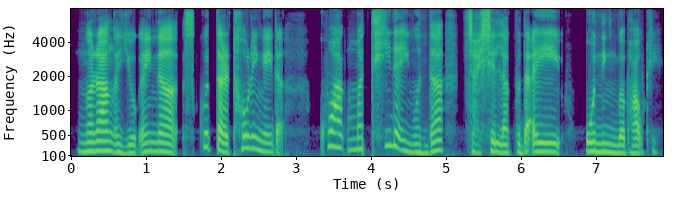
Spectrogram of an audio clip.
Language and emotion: Manipuri, disgusted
